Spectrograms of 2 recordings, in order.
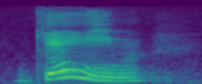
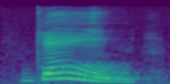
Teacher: M turns to N at the end of words. In Spanish, there is the 'M' consonant sound but it never appears at the end of words.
